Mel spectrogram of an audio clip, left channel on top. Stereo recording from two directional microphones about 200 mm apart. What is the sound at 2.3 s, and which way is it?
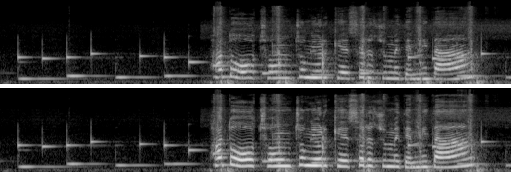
Speech, 40° right (ahead or behind).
